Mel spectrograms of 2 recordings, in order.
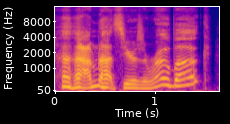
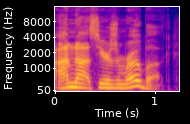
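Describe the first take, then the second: First: It is said in a light, joking tone. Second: It is said in a firm, assertive tone. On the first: The statement is meant as a joke. "in jest" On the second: The statement is meant seriously. "in an affirmative manner"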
